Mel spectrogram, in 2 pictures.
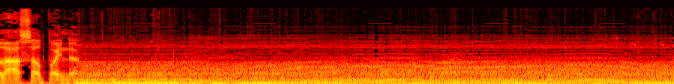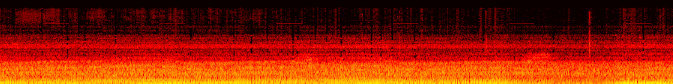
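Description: A pickup truck's engine hums steadily as it drives along a road.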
